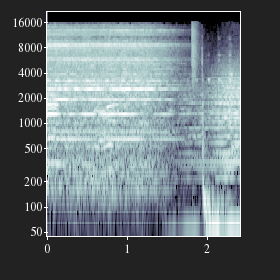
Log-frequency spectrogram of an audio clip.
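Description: Steady, high turbine whine of a parked jet airliner, several even tones over a rushing noise. It fades away near the end, where a cut brings in a music track.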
